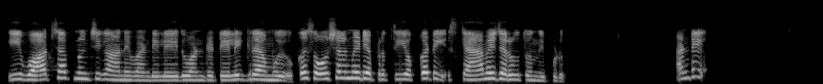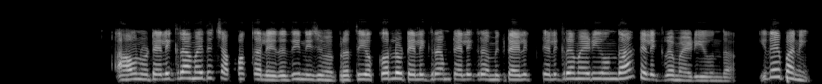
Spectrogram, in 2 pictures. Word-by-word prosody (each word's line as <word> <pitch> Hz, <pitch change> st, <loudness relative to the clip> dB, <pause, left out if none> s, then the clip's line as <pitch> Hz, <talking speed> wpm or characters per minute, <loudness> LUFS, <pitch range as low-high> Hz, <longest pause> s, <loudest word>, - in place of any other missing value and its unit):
ఈ -, -, +4 dB
వాట్సాప్ 235 Hz, +7 st, +2 dB
నుంచి 260 Hz, 0 st, -2 dB
కానివ్వండి, 195 Hz, -3 st, -3 dB
లేదు 190 Hz, +1 st, 0 dB
అంటే 195 Hz, 0 st, -5 dB
టెలిగ్రామ్ 215 Hz, +1 st, +1 dB, 0.2 s
ఒక 275 Hz, +2 st, +1 dB
సోషల్ 290 Hz, +4 st, +2 dB
మీడియా 280 Hz, -2 st, +4 dB
ప్రతి 230 Hz, +1 st, -7 dB
ఒక్కటి 275 Hz, +3 st, +1 dB, 0.2 s
స్కామే 230 Hz, +4 st, +2 dB
జరుగుతుందిప్పుడు. 205 Hz, -8 st, -3 dB, 1.2 s
అంటే 315 Hz, +6 st, 0 dB, 2.5 s
అవును. 240 Hz, +2 st, +1 dB
టెలిగ్రామయితే 280 Hz, +4 st, +2 dB
చెప్పక్కర్లేదు. 235 Hz, -5 st, +1 dB
అది 240 Hz, +4 st, -1 dB
నిజమే 215 Hz, -3 st, -1 dB
ప్రతి 210 Hz, +2 st, -1 dB
ఒక్కరిలో 265 Hz, +4 st, +2 dB
టెలిగ్రామ్ 240 Hz, +2 st, -1 dB
టెలిగ్రామ్ 230 Hz, 0 st, -1 dB
మీకు 220 Hz, +1 st, -6 dB
టెలీ 220 Hz, +1 st, +2 dB, 0.2 s
టెలిగ్రామ్ 260 Hz, +3 st, 0 dB
ఐడీ 265 Hz, +1 st, 0 dB
ఉందా? 270 Hz, +2 st, +2 dB, 0.2 s
టెలిగ్రామ్ 220 Hz, -4 st, -1 dB
ఐడీ 180 Hz, 0 st, -2 dB
ఉందా? 170 Hz, -1 st, -9 dB, 0.3 s
ఇదే 340 Hz, +1 st, +4 dB
పని. 215 Hz, -, 0 dB
230 Hz, 125 wpm, -22 LUFS, 210-265 Hz, 2.5 s, ఈ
